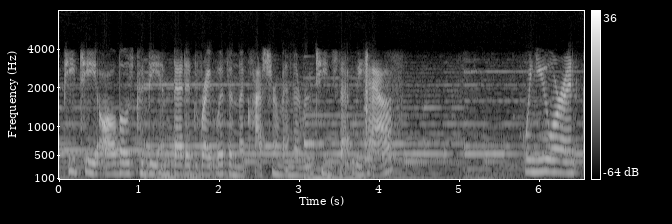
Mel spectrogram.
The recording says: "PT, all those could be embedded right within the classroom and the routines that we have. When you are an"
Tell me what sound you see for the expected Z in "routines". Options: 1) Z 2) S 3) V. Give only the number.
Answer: 1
